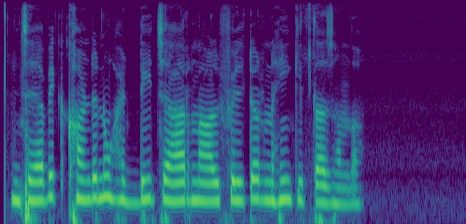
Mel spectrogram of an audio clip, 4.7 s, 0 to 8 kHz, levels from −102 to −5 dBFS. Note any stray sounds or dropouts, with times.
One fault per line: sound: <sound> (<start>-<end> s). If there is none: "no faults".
no faults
